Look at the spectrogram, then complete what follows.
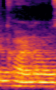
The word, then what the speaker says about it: Carnot: we have carbon cycle karna meaning silent t that's what we have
